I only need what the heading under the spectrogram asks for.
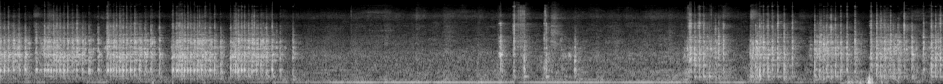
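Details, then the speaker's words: Vespa PX 150 gearbox, whose owner complained it jumps out of 4th and the kick-start slips, turned by hand after fitting a new kick-start gear. Irregular scraping and rattling shows a misseated part grinding the gears. "Nah, kedengaran enggak, Teman-teman? Berarti ini ada problem ya, Teman-teman ya."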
